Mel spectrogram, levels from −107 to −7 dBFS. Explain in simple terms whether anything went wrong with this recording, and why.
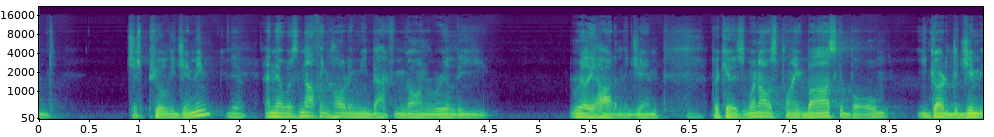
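Twice, a tiny piece of the call arrived too late to be played, a short concealed packet loss. The receiver covered each gap of about 20 milliseconds by stretching the sound just before it and then blending back into the real audio. You hear this as a brief smear or wobble at 2.63 s, between "there was" and "holding me back from", and again at 7.59 s, just after "when I was".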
